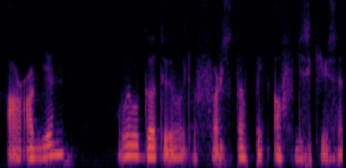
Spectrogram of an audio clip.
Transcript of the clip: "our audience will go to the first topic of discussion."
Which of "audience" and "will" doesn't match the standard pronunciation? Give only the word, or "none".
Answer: audience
